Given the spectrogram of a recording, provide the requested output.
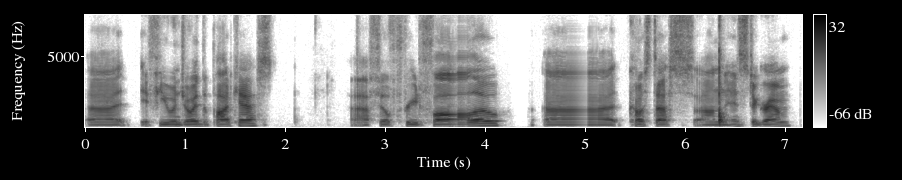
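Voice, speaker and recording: A man's voice: lowish voice, takes it slowly, background noise. A man co-hosting a casual podcast, explaining his ideas and building his points step by step. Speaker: podcast co-host and writer.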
